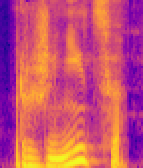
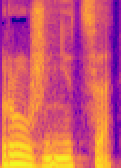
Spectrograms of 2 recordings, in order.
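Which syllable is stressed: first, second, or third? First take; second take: third; second. First: The stress falls on the third syllable. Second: The stress falls on the second syllable. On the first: "Используют даже и такой экзотический вариант" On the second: "это слово частенько произносится иначе"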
